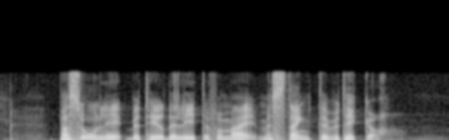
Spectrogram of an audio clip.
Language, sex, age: Norwegian, male, 29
